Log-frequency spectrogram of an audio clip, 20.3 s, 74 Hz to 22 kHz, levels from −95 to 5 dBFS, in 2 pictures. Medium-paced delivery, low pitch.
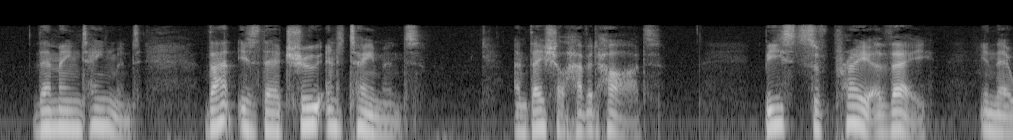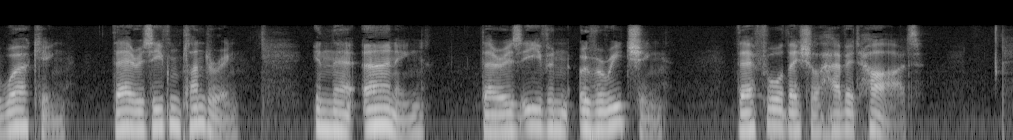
No: slow, 115 wpm; low, 120 Hz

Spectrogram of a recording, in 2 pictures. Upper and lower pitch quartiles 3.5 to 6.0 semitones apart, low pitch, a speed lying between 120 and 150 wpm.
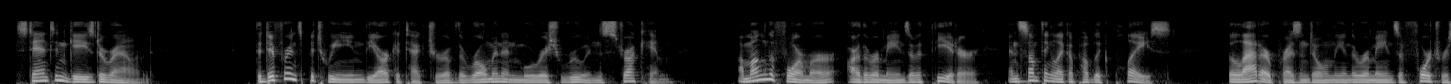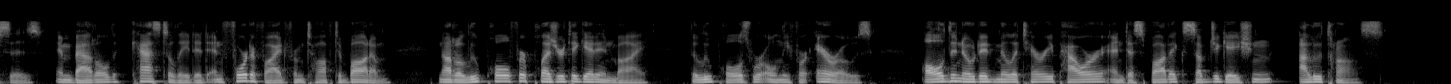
Yes: average, 4.2 semitones; low, 105 Hz; average, 145 wpm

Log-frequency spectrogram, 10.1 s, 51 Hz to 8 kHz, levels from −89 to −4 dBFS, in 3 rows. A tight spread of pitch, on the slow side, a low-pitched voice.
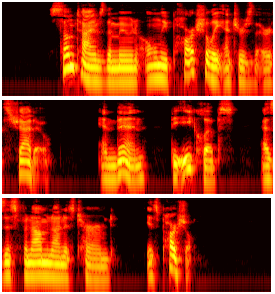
Yes: narrow, 2.1 semitones; slow, 125 wpm; low, 120 Hz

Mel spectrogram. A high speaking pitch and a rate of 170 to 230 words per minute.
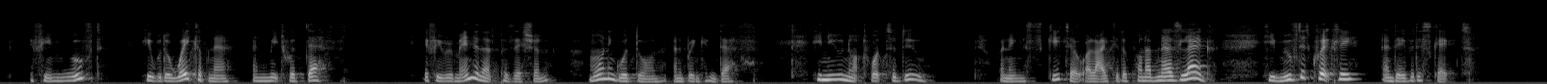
No: medium, 170 Hz; average, 175 wpm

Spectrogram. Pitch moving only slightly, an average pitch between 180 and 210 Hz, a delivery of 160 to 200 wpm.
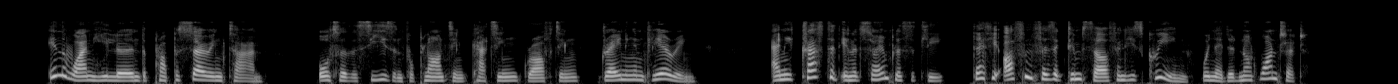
No: average, 4.5 semitones; high, 190 Hz; average, 170 wpm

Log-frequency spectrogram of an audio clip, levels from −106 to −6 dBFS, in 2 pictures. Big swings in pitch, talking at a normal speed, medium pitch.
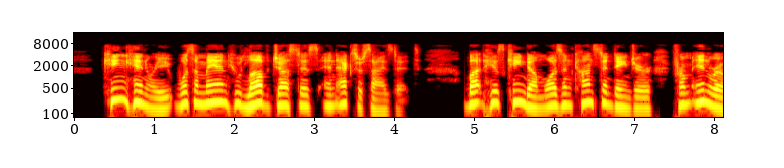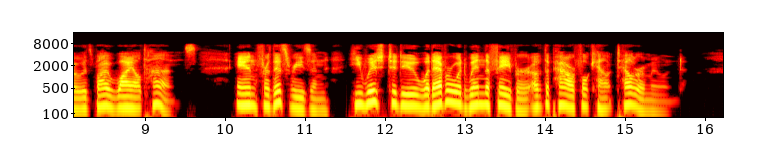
No: average, 4.4 semitones; average, 150 wpm; medium, 170 Hz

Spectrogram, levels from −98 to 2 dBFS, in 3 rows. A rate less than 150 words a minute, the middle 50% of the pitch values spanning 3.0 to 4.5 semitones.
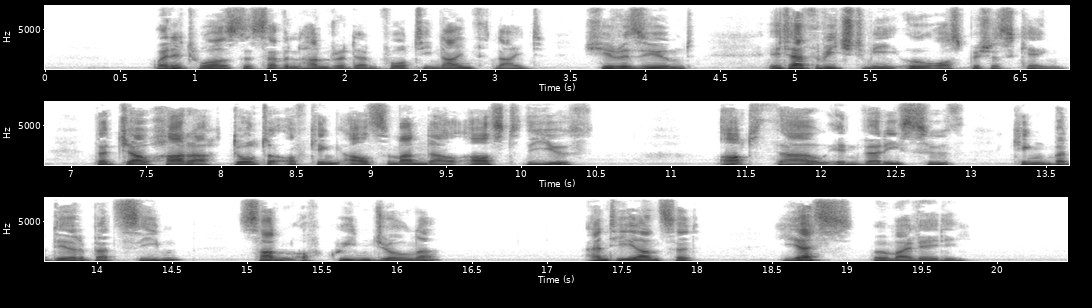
Yes: average, 140 wpm; average, 3.7 semitones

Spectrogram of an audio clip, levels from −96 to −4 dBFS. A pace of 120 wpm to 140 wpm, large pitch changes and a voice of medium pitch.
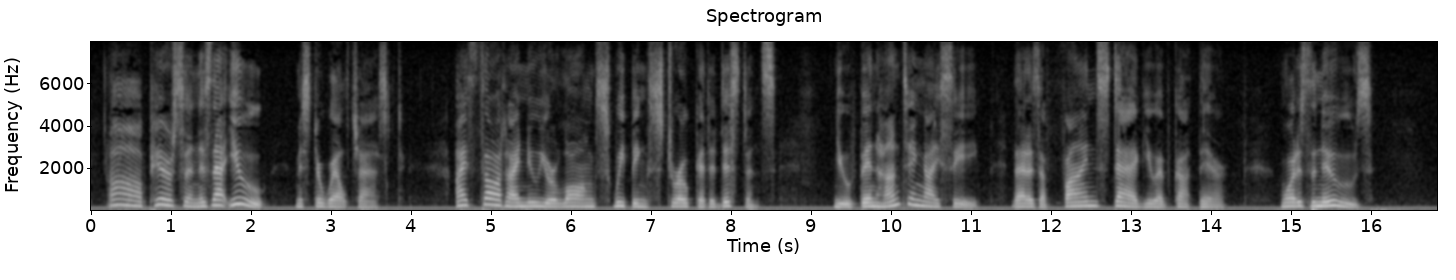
Yes: slow, 135 wpm; wide, 5.9 semitones; medium, 175 Hz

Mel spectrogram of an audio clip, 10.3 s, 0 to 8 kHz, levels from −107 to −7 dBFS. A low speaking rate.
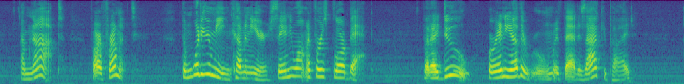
No: average, 170 wpm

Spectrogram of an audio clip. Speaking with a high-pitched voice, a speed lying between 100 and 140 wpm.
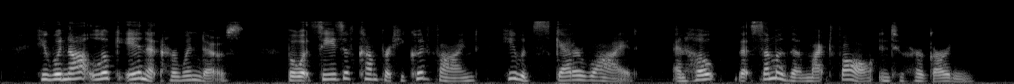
No: high, 200 Hz; average, 185 wpm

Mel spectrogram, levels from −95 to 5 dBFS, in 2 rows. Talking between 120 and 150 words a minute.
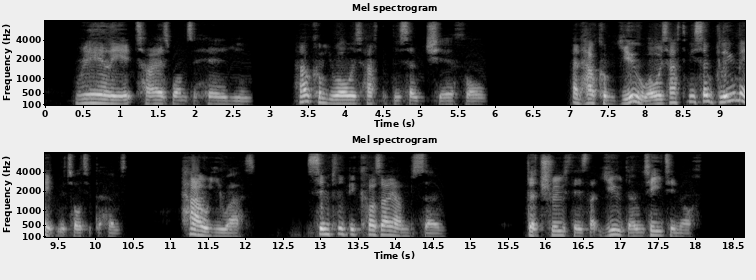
Yes: slow, 135 wpm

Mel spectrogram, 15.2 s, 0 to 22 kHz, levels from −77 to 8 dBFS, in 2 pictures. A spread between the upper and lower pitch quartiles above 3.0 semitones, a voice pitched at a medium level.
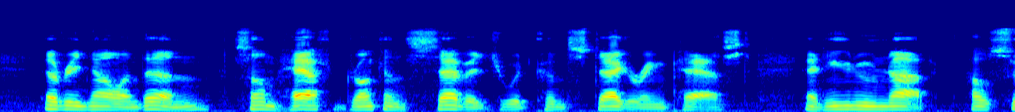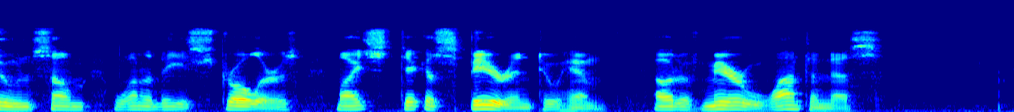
No: average, 3.7 semitones; low, 110 Hz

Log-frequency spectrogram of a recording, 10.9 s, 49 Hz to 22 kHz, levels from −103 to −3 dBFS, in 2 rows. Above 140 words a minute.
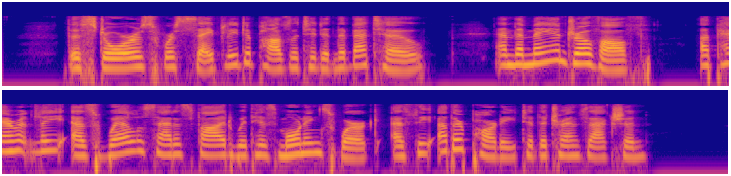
Yes: average, 155 wpm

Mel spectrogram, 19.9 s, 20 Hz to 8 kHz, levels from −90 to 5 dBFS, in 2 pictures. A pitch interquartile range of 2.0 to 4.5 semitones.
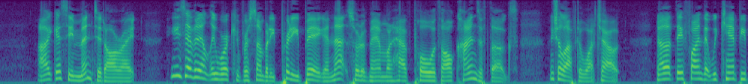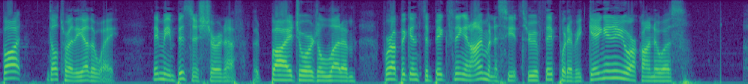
No: wide, 5.5 semitones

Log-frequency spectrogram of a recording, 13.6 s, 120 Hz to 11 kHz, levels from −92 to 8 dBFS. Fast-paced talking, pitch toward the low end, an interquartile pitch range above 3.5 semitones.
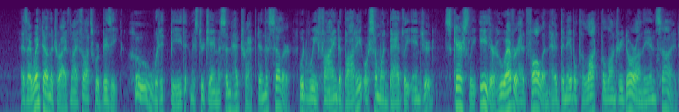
Yes: fast, 210 wpm; low, 105 Hz; average, 4.2 semitones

